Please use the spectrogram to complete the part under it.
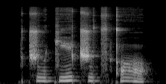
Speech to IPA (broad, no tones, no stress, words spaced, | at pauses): t͡ʃukʲe t͡ʃut͡skʼɔ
